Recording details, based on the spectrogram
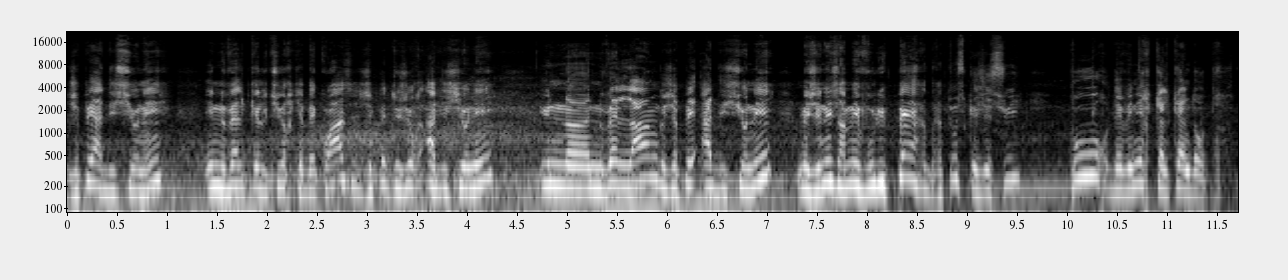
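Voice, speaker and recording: Noticeable background noise sits under a man speaking at a moderate pace, with a high pitch and lively intonation. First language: not French (speaking French). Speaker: YouTuber sharing immigration experience. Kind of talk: personal monologue to camera. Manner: many repetitions and false starts.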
